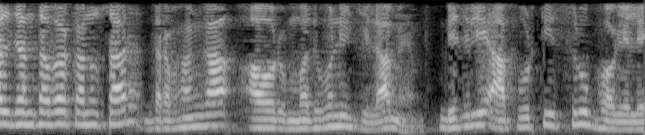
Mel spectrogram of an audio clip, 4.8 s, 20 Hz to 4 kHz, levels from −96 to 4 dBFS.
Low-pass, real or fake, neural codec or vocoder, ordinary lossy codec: 3.6 kHz; real; none; AAC, 24 kbps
